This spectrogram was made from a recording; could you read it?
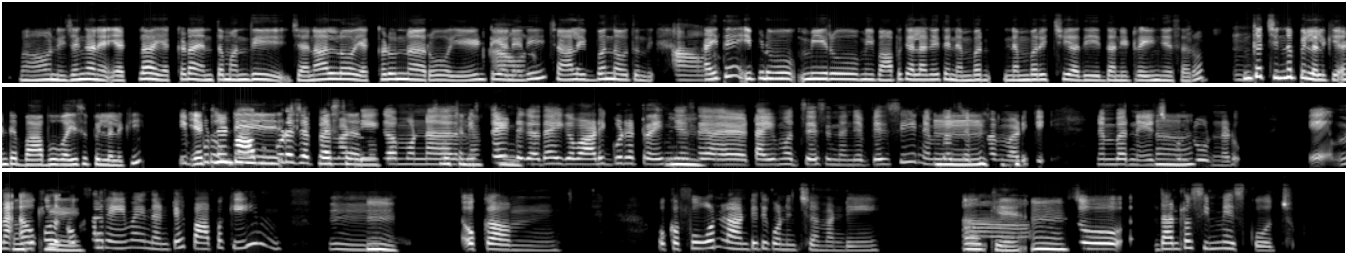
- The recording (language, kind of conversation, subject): Telugu, podcast, ఒకసారి చిన్నపిల్లలతో కలిసి బయటికి వెళ్లినప్పుడు మీరు దారి తప్పిన సంఘటనను చెప్పగలరా?
- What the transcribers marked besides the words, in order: static; in English: "వావ్!"; other background noise; in English: "ట్రైన్"; in English: "ట్రైన్"; giggle; in English: "సో"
